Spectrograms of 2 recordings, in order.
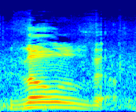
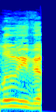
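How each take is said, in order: First: The name sounds like 'Lowellville'. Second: The name sounds like 'Louisville'. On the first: This is how the locals say it. The speaker calls it right. "you say it Lowellville" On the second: This is how outsiders say it. The speaker calls it wrong. "It's not Louisville"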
